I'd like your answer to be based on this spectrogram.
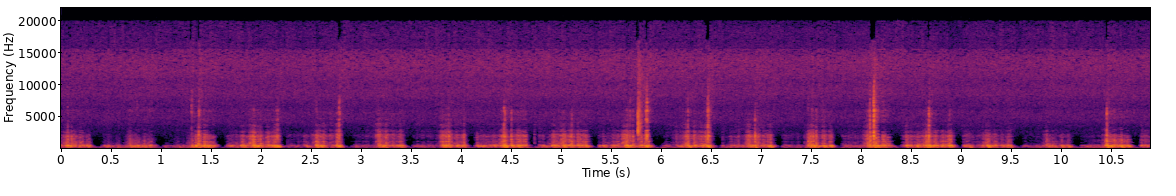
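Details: Heart auscultation at position P during a stress test (rates 72-90-102-114-90 bpm while lying, sitting, standing, bobbing, standing, lying). Periods of continuous machinery murmur with high-pitched clicks.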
